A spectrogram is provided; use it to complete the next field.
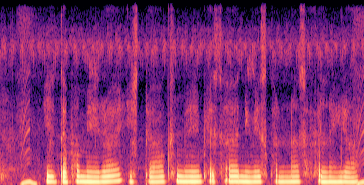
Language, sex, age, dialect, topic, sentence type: Hindi, female, 18-24, Awadhi Bundeli, banking, statement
